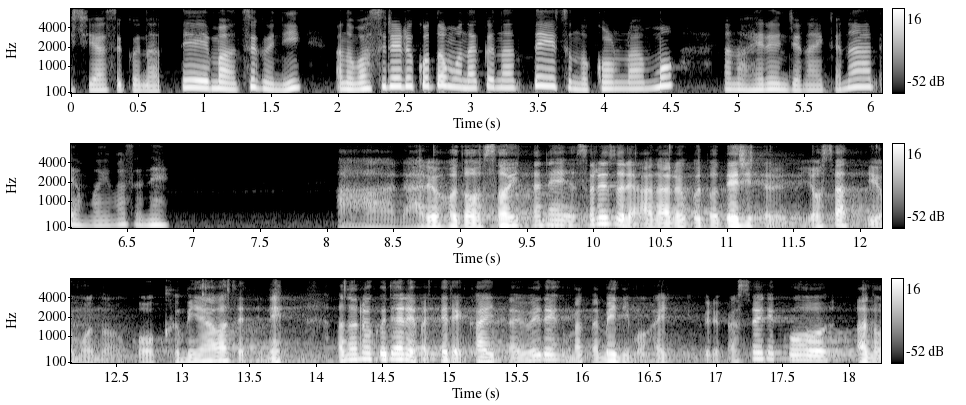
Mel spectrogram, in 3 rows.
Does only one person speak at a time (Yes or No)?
Yes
